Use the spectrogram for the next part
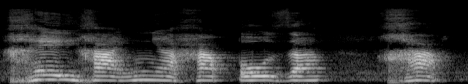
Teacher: No início sai forte, quando ele tem os dois R's, sai com um som mais forte e a gente sente esse tremor na garganta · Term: entonação do R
